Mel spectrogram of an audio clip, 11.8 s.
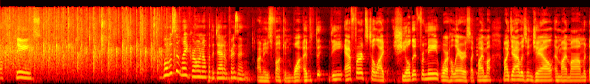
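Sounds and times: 
speech: 0:00.0 - 0:00.9, 0:03.2 - 0:11.7
applause: 0:00.0 - 0:04.0.

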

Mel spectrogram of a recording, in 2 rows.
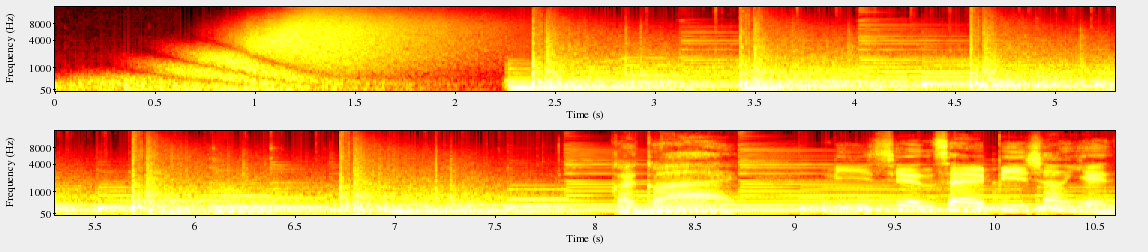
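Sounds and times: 
rising firework whistle: 0:00.0 - 0:06.2
crackling rumble of fireworks: 0:00.0 - 0:08.0
fireworks bursting: 0:01.4 - 0:08.0
speech: 0:02.2 - 0:02.6, 0:08.1 - 0:10.5.

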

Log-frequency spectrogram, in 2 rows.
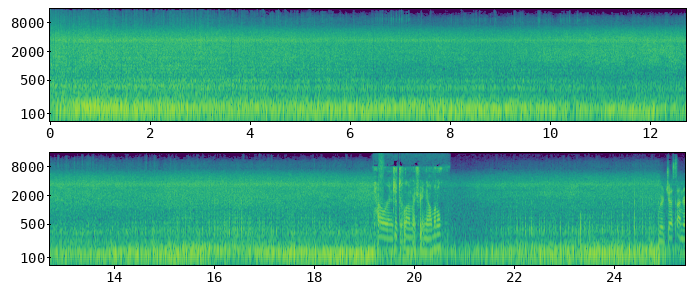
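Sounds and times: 
SpaceX Falcon 9 rocket lifting off from Pad 40 at Cape Canaveral: 0:00.0 - 0:25.4
speech: 0:19.4 - 0:20.7, 0:25.0 - 0:25.4.

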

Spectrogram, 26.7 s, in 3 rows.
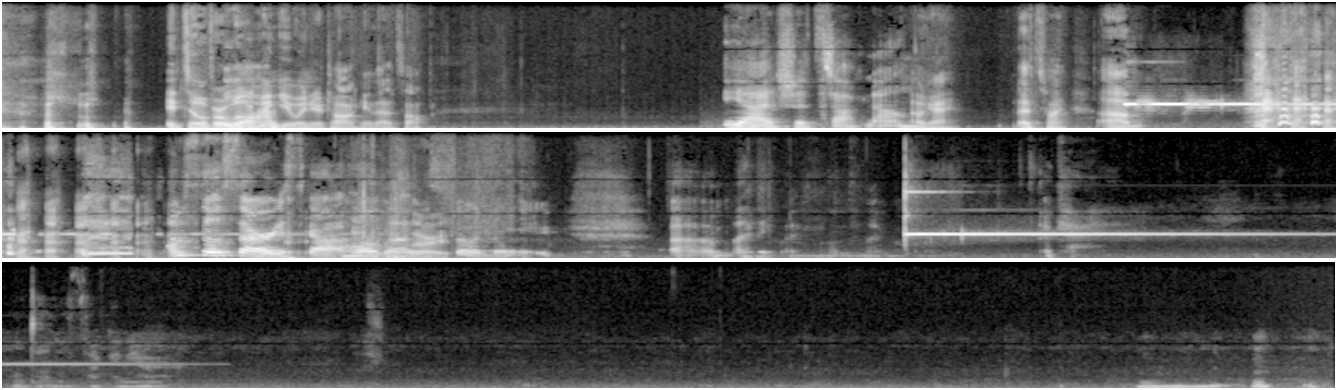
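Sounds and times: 
laughter: 0:00.0 - 0:01.8, 0:08.4 - 0:12.5
speech: 0:00.3 - 0:03.0, 0:04.8 - 0:07.8, 0:08.4 - 0:14.3
bell ding: 0:07.4 - 0:11.2, 0:15.0 - 0:18.5.

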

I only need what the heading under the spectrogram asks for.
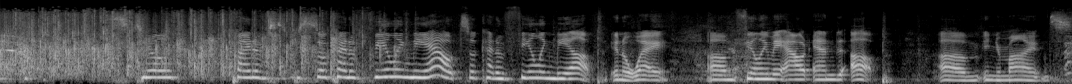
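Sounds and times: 
audience applause: 0:00.0 - 0:04.2
speech: 0:01.4 - 0:10.7.

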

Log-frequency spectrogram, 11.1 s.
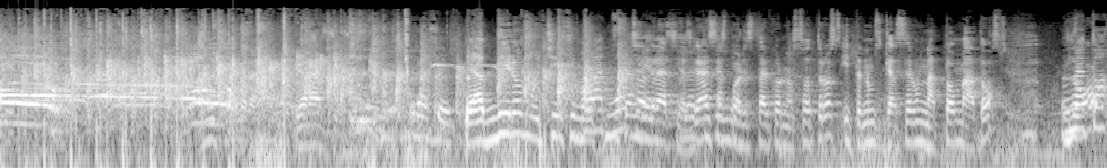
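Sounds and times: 
audience applause: 0:00.0 - 0:06.4
speech: 0:04.4 - 0:11.0.

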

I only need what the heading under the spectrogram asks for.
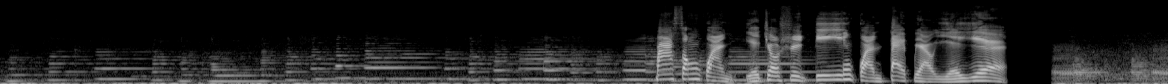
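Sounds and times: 
clarinet playing a theme representing a cat: 0:00.0 - 0:08.6
speech: 0:06.8 - 0:10.1.

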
